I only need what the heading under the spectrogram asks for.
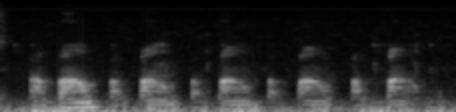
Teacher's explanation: Iambic pentameter is 10 syllables per line, an unstressed syllable followed by a stressed syllable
